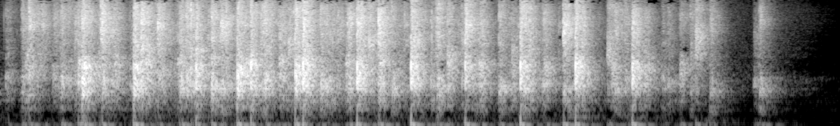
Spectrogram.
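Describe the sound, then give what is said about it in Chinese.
A burst of applause from many hands, dense and steady for about five seconds at a fairly loud level, then breaking off abruptly with one last short flurry. “气坏了，把它撞扁，拍手。”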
